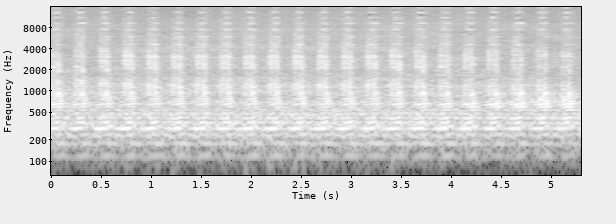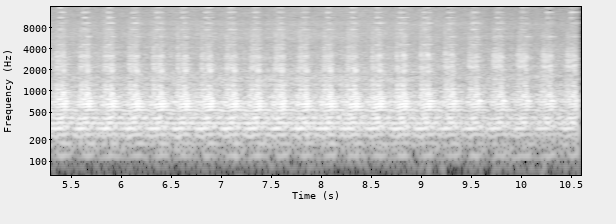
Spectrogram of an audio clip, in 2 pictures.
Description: Jandy pump with A. O. Smith motor - bad bearings. It makes an awful racket.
